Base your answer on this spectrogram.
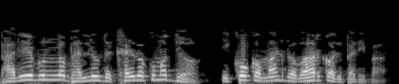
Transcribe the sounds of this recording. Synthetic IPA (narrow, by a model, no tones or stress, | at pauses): bʱaɾiebulːɔbʱalud̪ekʰajbakumɔd̪ʱjɔ | ekokɔmaɳɖbjɔbɔɦaɾɔkɔɾipaɾiba̰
